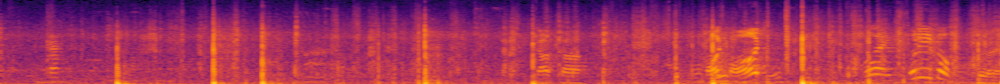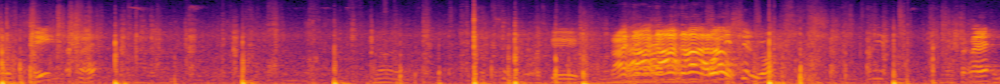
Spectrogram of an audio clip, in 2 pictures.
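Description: A futnet ball being kicked, headed and bouncing on a dirt court in a rally, giving sharp irregular thuds throughout. Players' shouts come in between, with a loud call about sixteen seconds in.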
